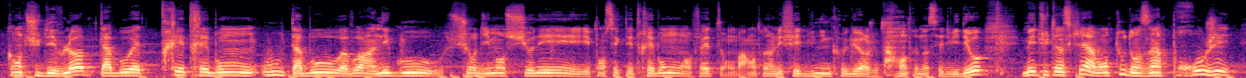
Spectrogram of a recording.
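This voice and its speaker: A man talks straight to his viewers like a colleague, loose and informal, tripping over his words and restarting his sentences. He sprinkles in dry, sarcastic jokes while he explains his developer habits, at a middle pitch. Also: moderate pace, darkish tone. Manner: informal, addresses viewer as "tu", frequent restarts and hesitations; jokey, sarcastic asides. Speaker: software developer explaining testing. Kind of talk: casual explainer vlog.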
